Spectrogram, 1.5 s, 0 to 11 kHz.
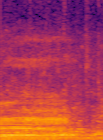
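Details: At Ambari livestock market in Parbatipur, Dinajpur, held Fridays and Mondays, a Sahiwal bull calf gives one steady, rich moo lasting about a second. Faint market voices fill the background on 5 May 2025.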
